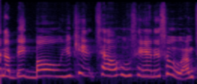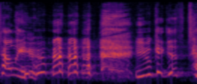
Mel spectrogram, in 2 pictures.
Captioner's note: laughs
